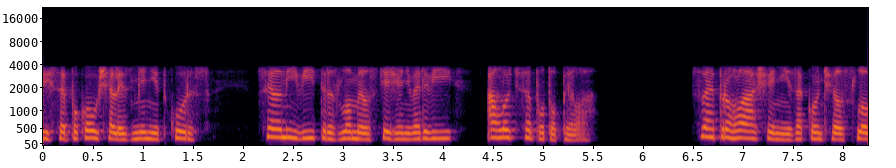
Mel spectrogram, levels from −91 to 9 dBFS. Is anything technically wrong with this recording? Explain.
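No, nothing is technically wrong with this audio, which is telephone speech carried by G.711 coding with nothing above about 3.7 kHz.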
